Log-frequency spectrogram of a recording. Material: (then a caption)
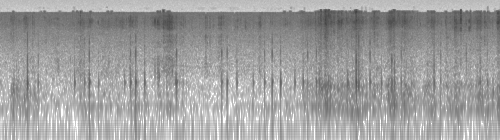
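Pumpkin rind. Long painted fingernails tap a small ribbed orange-and-cream ornamental pumpkin with a firm rind, held over hay. The taps are quick, dry, hollow clicks with a low body and almost no ring, falling in an irregular patter over a soft, constant rustle.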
